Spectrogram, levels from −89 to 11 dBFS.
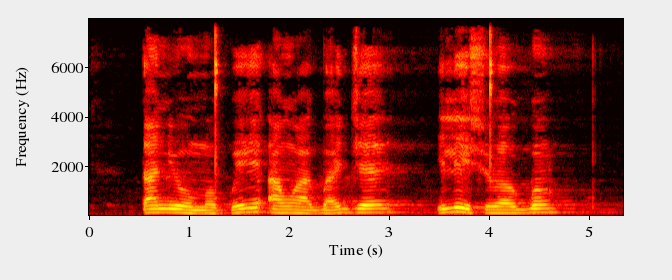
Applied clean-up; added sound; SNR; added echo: none; Chink, clink; 16 dB; reverberation time 0.8 s.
